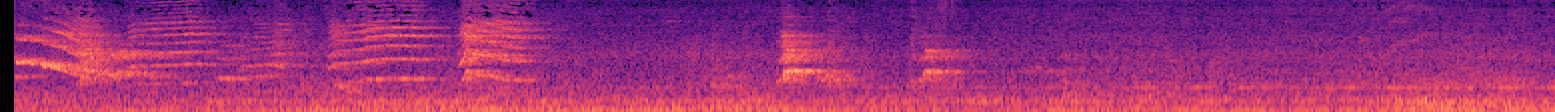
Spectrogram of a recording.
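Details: Poodle in training at a dog-training school in Saigon, Vietnam: a few short, high, harmonic yelps in quick bursts near the start, then single sharp yips around the middle, over a steady low hum.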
